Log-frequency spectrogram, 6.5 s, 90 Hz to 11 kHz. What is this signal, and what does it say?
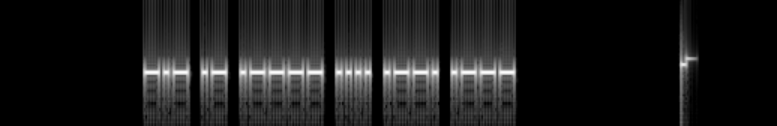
Morse code, heard as a keyed tone, about 32 wpm, 700 Hz. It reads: KA1HPJ
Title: USA Call Signs - 6 Characters - 2x Character Spacing - 30wpm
